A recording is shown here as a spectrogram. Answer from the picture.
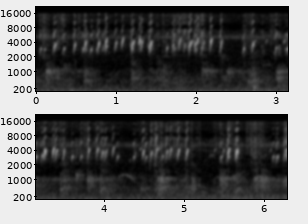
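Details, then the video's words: Goldfinch song for motivating singing: bursts of fast, high, tinkling notes and trills, phrases of one to two seconds broken by short pauses, with a faint lower murmur behind. "La voz del jilguero para motivar el canto"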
